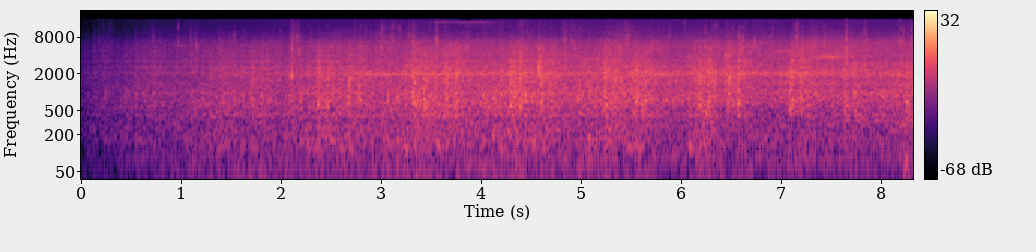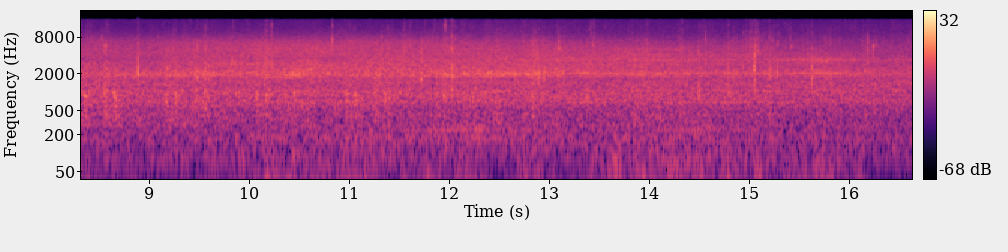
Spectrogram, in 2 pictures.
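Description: JR 381 series electric express train running along the line, its wheels clicking over the rail joints over a steady running rumble, with a thin high whine running through it. The sound rises over the first two seconds and then holds steady.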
